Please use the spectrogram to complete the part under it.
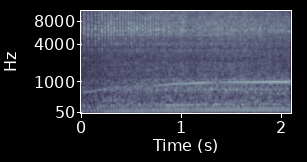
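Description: An enclosed outboard motor runs from idle toward full throttle, giving a steady, loud mechanical drone whose pitch creeps slightly upward over the few seconds.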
